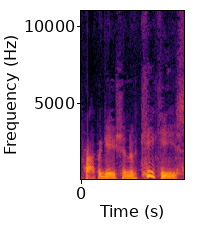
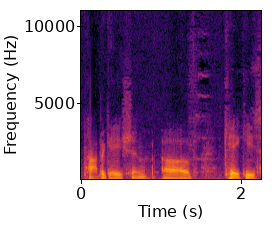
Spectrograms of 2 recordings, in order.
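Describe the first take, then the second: First: The word begins with a 'kee' sound. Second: The word begins with a 'kay' sound. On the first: A non-Hawaiian speaker said it this way. The speaker calls it wrong. "some video by a not Hawaiian person who said" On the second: This is how Hawaiian speakers say it. The speaker calls it right. "the proper pronunciation is keiki"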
